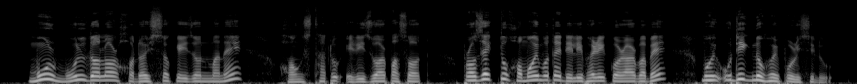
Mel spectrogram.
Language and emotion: Assamese, fearful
